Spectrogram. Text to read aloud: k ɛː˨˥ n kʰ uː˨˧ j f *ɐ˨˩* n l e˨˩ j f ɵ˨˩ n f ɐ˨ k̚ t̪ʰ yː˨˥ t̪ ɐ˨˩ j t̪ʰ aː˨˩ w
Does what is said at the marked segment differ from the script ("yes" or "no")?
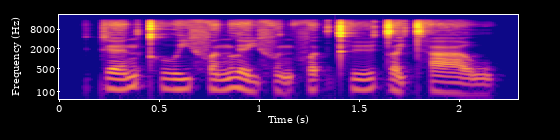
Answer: yes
